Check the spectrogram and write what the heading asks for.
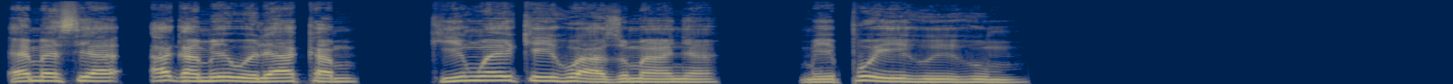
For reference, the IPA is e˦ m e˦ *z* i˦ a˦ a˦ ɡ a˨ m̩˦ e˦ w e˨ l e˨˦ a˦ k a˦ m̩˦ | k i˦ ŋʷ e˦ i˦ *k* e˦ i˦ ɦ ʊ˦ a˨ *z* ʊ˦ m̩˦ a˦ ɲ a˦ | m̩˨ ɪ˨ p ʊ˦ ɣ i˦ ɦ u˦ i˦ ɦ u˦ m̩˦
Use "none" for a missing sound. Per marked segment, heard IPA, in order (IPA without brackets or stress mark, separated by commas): s, k, z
